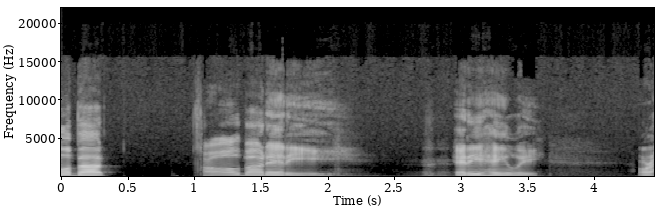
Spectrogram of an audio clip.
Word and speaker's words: Halley: all about eddie eddie haley or hallie i also heard it pronounced halle that's how i guess they pronounce it then how it's properly pronounced as halle but obviously we all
